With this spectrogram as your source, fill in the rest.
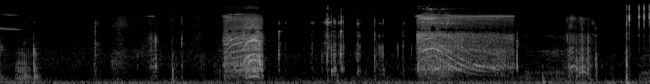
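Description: A Milwaukee M12 Fuel cordless drill bores with a 1/2 inch bit in two short bursts of high whirring, with quieter clicks and handling noises between them and no talk.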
